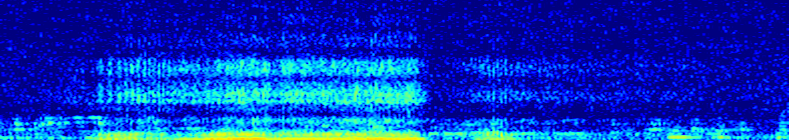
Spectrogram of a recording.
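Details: One loud, low, fluttering snore lasting about a second and a half, then quiet breathing; ordinary snoring.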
